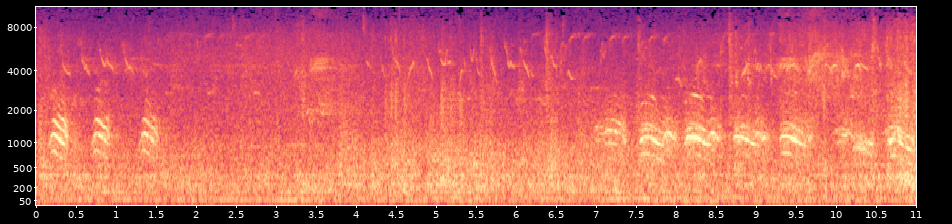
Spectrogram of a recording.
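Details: Australian magpie from a family raising chicks outdoors: a short series of arched, harmonic calls at the start, then a longer run of repeated calls about half a second apart, over a steady twitter of other birds.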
